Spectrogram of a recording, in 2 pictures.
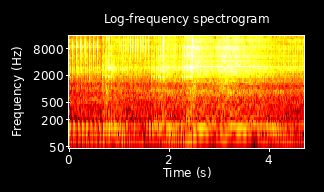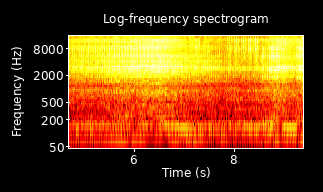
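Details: Suzuki Gixxer single-cylinder motorcycle idling and revved, piston ring work involved; rough uneven clatter over the exhaust, noisy top end, cause not pinned down; engine noise.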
